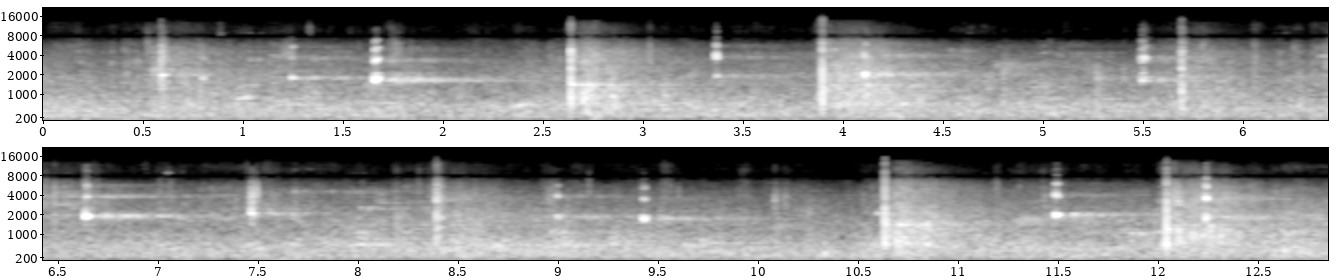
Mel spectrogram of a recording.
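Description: A badminton rally: the shuttlecock is struck by rackets with sharp cracks every second or so, and shoes squeak in short chirps on the court floor. A steady crowd murmur echoes in a large hall underneath.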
